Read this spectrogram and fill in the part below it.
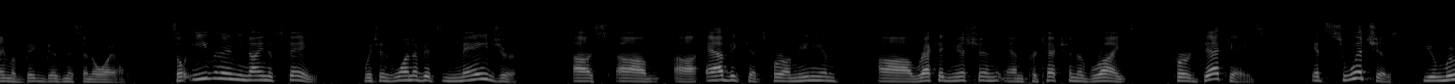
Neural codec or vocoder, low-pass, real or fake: codec, 16 kHz, 4.8 kbps, FACodec; 7.2 kHz; fake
